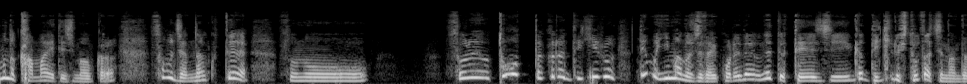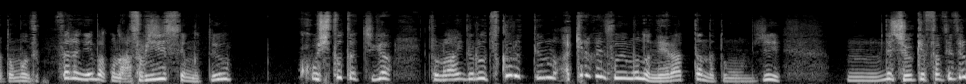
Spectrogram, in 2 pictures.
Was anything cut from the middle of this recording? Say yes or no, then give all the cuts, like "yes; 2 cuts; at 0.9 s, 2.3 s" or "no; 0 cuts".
yes; 1 cut; at 10.1 s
